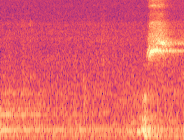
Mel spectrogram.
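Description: A pause in a man's speech: faint room tone with a low steady hum, then near the end a brief high-pitched squeak.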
